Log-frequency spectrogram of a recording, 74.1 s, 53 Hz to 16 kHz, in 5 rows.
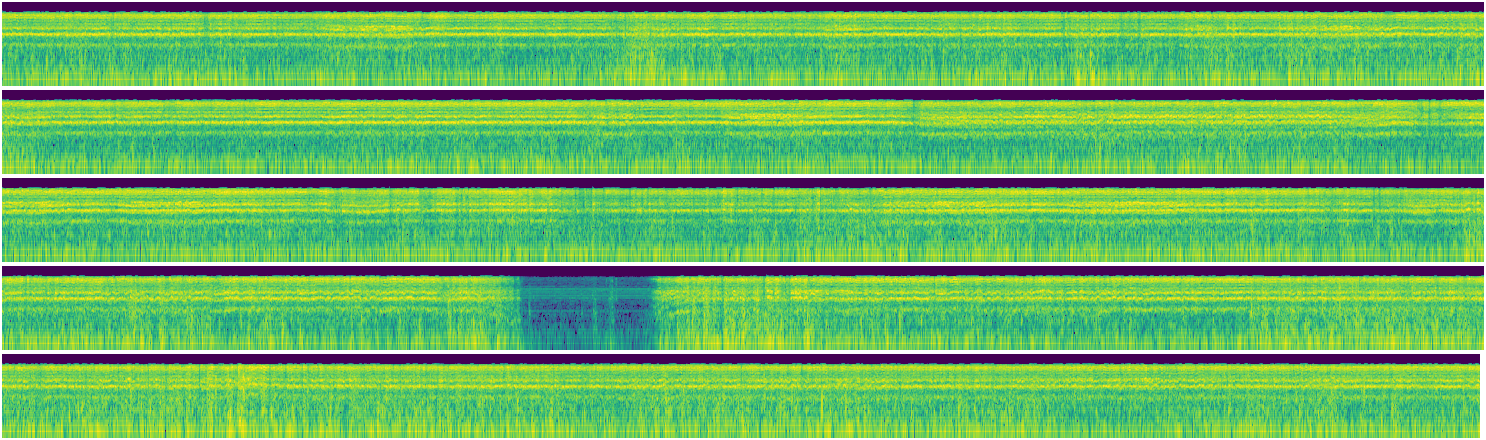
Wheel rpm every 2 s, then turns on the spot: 230, 230, 230, 230, 230, 230, 220, 230, 230, 240, 230, 220, 200, 190, 210, 220, 230, 240, 240, 220, 220, 230, 230, 220, 200, 70, 220, 210, 230, 240, 240, 240, 230, 220, 220, 210, 230.
none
